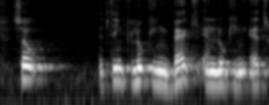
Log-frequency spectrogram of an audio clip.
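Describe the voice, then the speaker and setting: A man with a Flemish accent and a dark, mellow tone, at a moderate pace with ordinary pitch variation and audible room echo. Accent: Flemish Dutch accent in English. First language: Dutch. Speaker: academic researcher. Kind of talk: conference presentation. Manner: halting, many fillers and restarts.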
